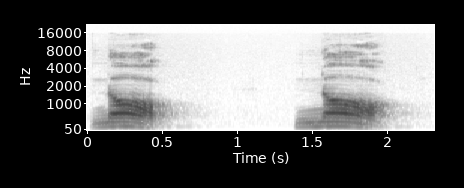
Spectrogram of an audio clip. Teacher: dead long syllable, and no tone mark, therefore resulting in a falling tone.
